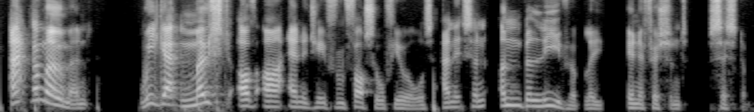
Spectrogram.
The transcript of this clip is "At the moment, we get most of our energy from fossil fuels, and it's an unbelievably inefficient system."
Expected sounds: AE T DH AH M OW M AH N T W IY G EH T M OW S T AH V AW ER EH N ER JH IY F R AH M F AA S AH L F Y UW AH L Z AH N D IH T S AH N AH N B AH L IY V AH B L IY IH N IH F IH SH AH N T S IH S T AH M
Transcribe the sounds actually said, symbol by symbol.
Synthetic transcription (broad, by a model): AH T DH AH M OW M AH N T W IY G EH T M OW S T AH V AW ER EH N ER JH IY F R AH M F AA S L F Y UW L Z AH N IH T S AH N AH N B AH L IY V AH B L IY IH N IH F IH SH AH N T S IH S T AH M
